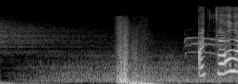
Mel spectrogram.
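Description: Cartoon transformation music fading out at the start, then a short sound effect a little over a second in as the backpack appears.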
